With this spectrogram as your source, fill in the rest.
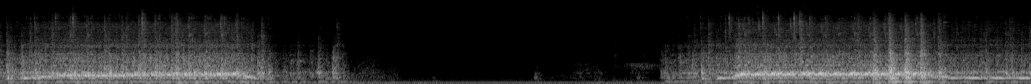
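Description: A sewing machine stitches bias binding down along a curve in two loud, close bursts of rapid whirring stitching. Between them comes a pause of near silence with a faint low hum.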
